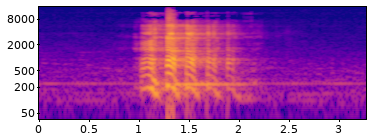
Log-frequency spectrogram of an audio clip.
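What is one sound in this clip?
A group of men laugh loudly nearby.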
